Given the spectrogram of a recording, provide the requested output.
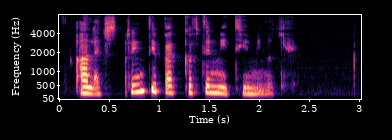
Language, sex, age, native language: Icelandic, female, 30-39, Icelandic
